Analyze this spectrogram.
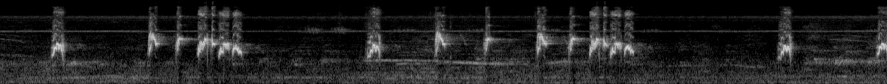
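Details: Red-whiskered bulbul in competitive song, scattered sharp chirps and short bursts of warbled notes spaced irregularly across the stretch, some grouped in quick runs of four or five syllables, over a constant faint background hum.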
